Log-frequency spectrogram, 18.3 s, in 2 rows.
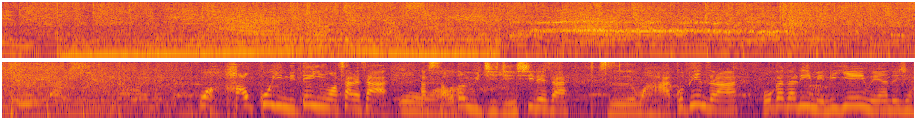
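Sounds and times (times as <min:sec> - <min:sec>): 
car engine roaring as it accelerates in an action film car scene: 0:00.0 - 0:10.3
sustained high tire squeal: 0:05.0 - 0:08.3
speech: 0:11.8 - 0:18.2.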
